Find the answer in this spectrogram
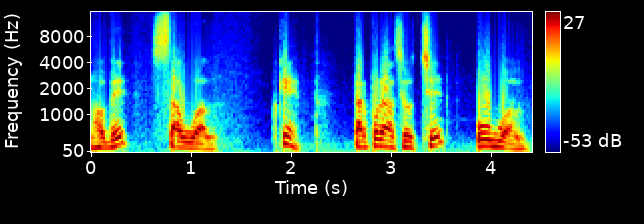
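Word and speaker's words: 사월: ওকে, আচ্ছা তারপর যেটা আছে এটাও কোনো উচ্চারণ পরিবর্তন হবে না, কারণ এটার নিচে বাচ্চিম নাই, এটা যা আছে তাই উচ্চারণ হবে সাওয়াল।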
